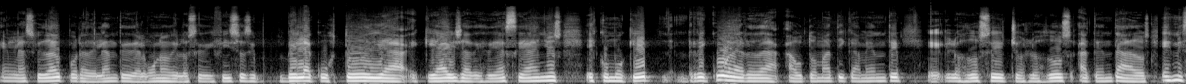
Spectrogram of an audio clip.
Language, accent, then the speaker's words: Spanish; Argentina; Somos todos argentinos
